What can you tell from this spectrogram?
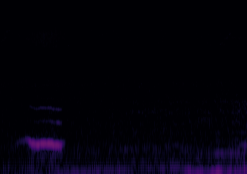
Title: Cole, my cat snoring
